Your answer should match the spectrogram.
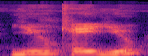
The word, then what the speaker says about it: leuku: A larger version of a Puco is called a leauku, but it looks like luku. It's like Leuku. But I spent a lot of time with them trying to say it right. Leauku.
